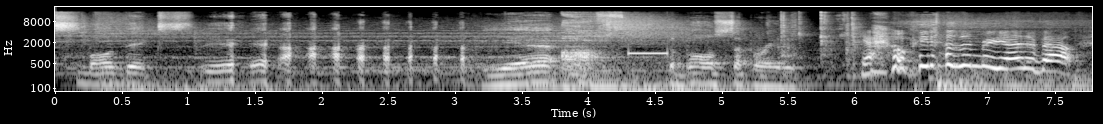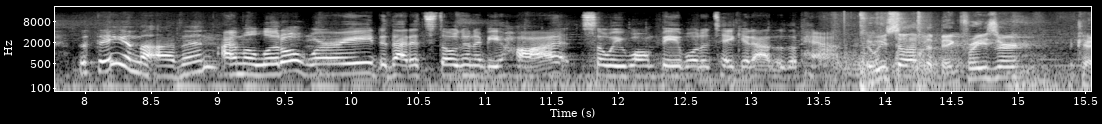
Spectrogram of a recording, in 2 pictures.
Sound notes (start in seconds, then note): 1.2 laughs; 4.2 beep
